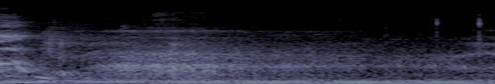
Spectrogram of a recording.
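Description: A group at a spiritual center draws a breath in together, a soft, quiet collective inhale over a low steady room hum.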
